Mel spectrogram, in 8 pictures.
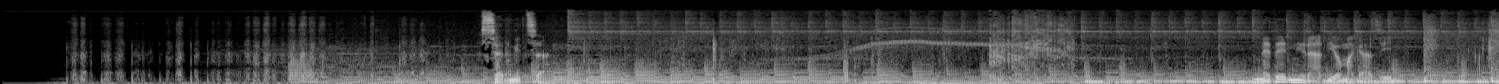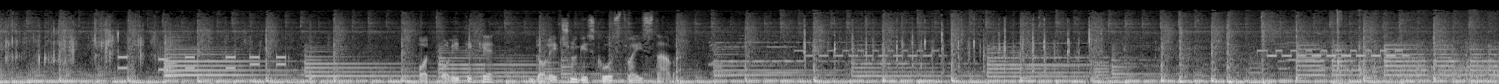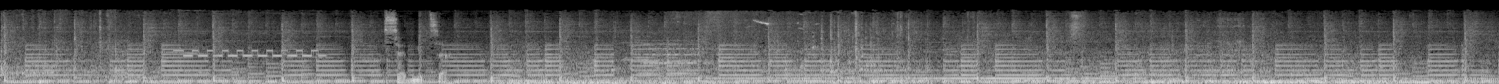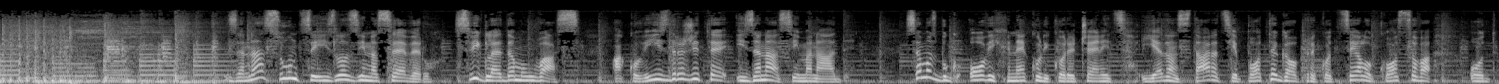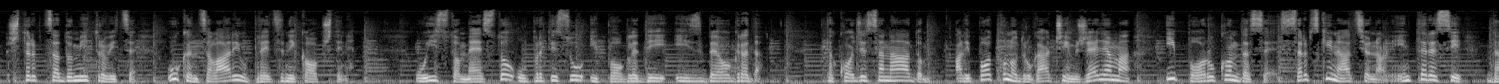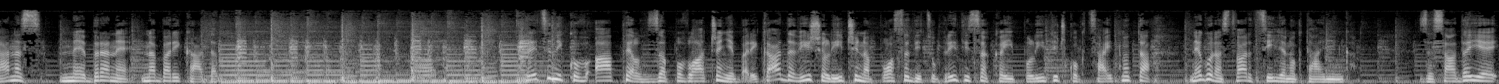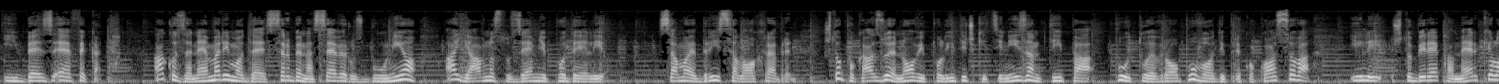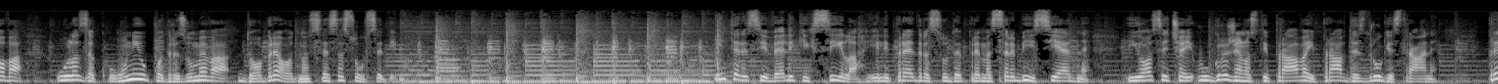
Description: Председник Тадић позвао је Србе да се повуку са барикада. Какав ће њихов одговор бити, за Седмицу говори председник општине Косовска Митровица Крстимир Пантић.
